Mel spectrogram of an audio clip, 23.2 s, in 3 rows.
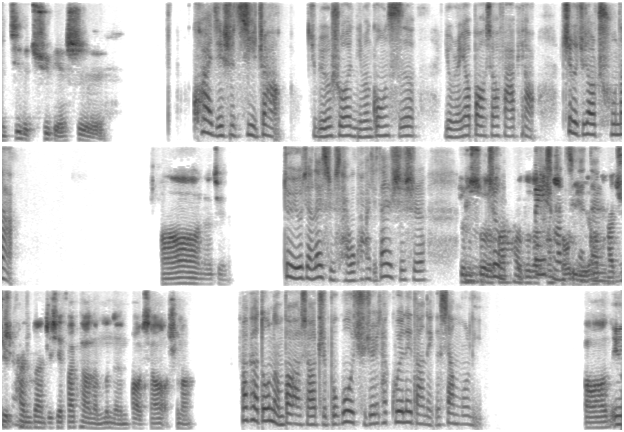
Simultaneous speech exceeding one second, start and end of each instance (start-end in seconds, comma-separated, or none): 13.5-16.0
